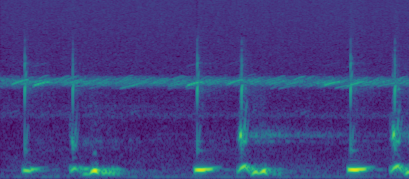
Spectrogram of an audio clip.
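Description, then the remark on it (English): An American bittern's deep, resonant pumping call: low, hollow gulping booms repeated in uneven pairs, with a steady thin high whine running underneath. “This bird's deep, resonant calls have earned it nicknames like the Thunder Pumper and the Stake Driver.”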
